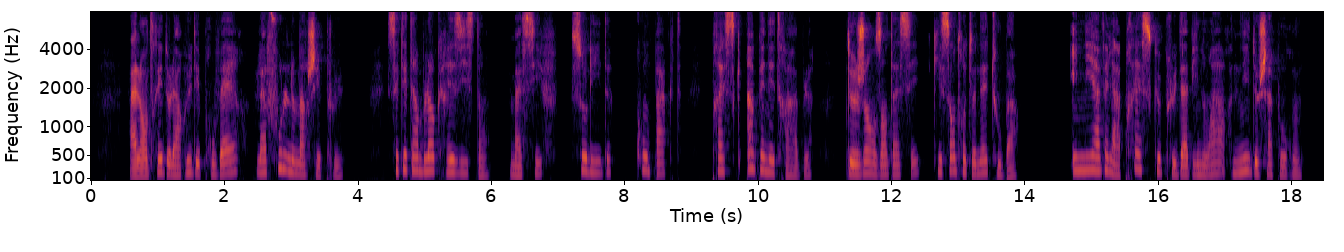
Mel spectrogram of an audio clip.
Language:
French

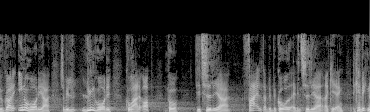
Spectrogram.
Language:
Danish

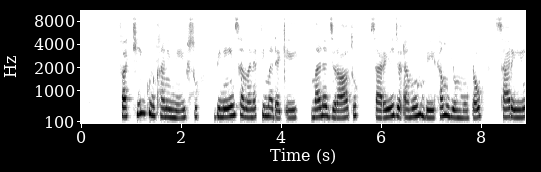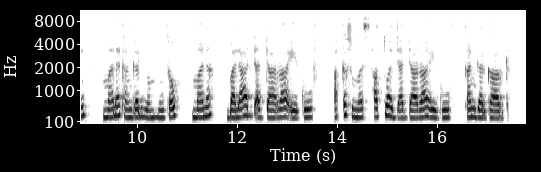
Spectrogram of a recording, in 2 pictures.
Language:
Oromo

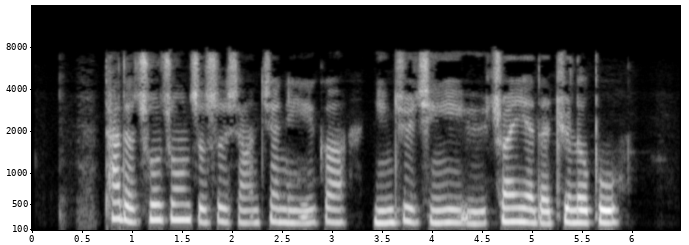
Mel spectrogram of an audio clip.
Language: Chinese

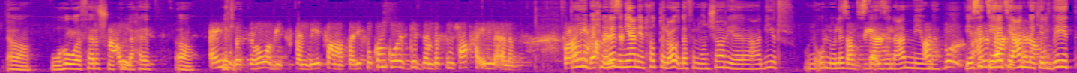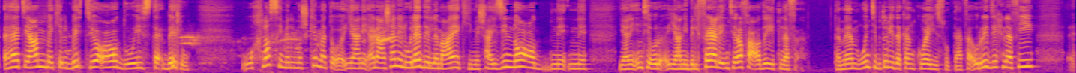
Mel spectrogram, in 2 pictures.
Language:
Arabic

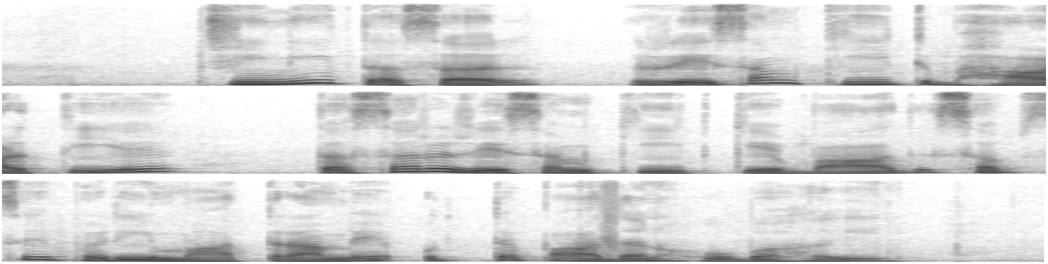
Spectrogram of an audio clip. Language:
Magahi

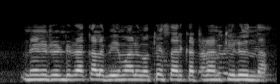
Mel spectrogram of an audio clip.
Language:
Telugu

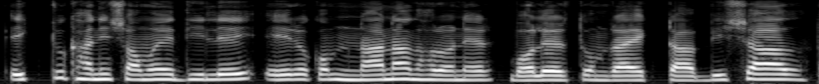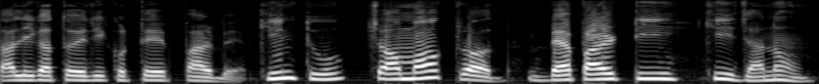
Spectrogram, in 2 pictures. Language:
Bangla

